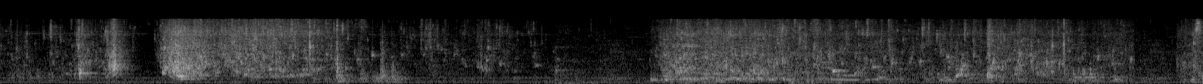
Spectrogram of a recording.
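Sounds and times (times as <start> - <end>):
water splashing as a person is immersed during a baptism on an alpine pasture: 0.0 - 11.4.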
